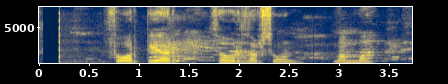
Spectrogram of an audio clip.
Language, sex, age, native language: Icelandic, male, 13, Icelandic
